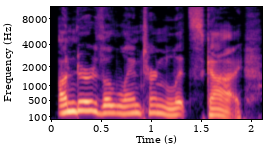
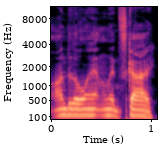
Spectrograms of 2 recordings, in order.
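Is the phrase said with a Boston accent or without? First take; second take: without; Boston accent. First: It is said carefully without a Boston accent. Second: It is said slurred in a Boston accent.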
